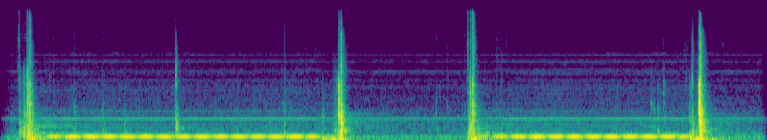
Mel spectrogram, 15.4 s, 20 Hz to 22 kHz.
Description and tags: HOUSEHOLD-FRIDGE-Whirlpool-brand fridge cooling, opening and closing fridge door 001
Medium sized Whirlpool-brand fridge cooling process, opening and closing door.
appliance, close, compressor, cooler, domestic, door, electrical, fridge, household, hum, kitchen, motor, open, refrigerator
